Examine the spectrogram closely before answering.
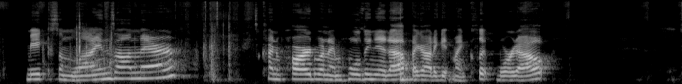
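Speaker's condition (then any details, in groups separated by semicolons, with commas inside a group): No condition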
